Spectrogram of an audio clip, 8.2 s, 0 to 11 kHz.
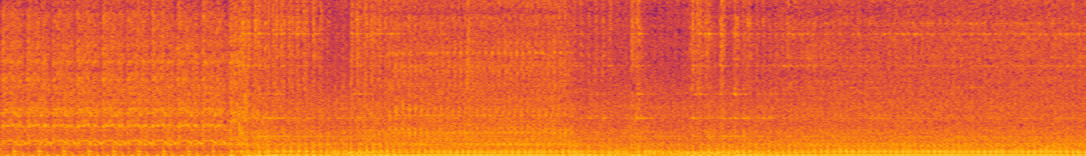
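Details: Briggs Vanguard 20 hp V-twin at first start after oil cooler install, with the oil filter and cooler still filling, throttle backed off from full and choke worked by hand. Lumpy and rough at first until fuel arrived, then it evens out strong; normal running.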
